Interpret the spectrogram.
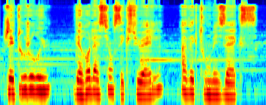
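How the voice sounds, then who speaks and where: A woman's voice: fairly low pitch, fairly even intonation, moderate pace, warm tone, close to an everyday voice. Woman as insistent young girlfriend, faint music. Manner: insistent, coaxing. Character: pushy young woman in love, impatient girlfriend.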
